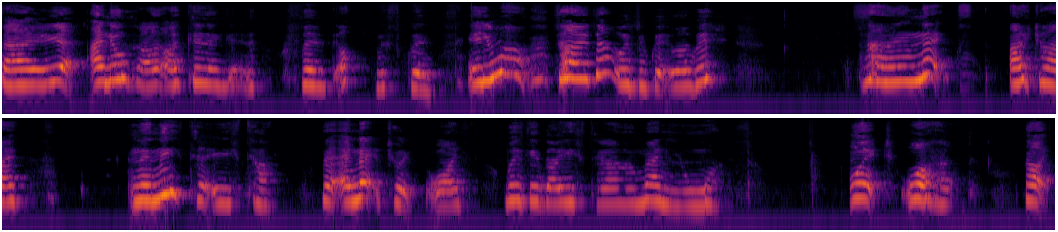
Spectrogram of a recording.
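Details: Female with cerebral palsy talking while feeding herself with a Neater Eater feeding aid; dysarthric speech (cerebral palsy), no speech disorder formally named.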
